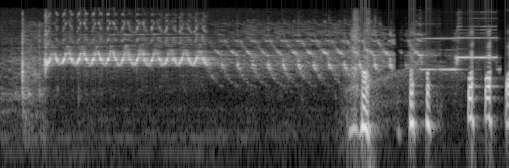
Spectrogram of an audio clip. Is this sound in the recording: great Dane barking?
no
